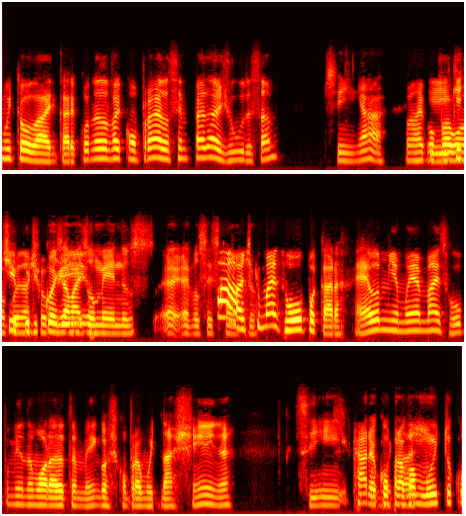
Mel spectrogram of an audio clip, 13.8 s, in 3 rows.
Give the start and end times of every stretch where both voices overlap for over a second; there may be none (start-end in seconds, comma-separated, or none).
4.2-5.5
